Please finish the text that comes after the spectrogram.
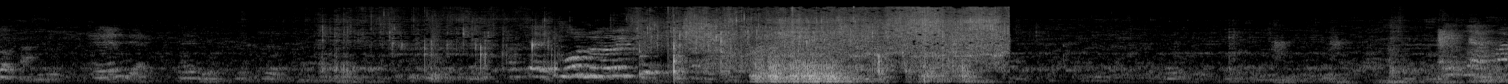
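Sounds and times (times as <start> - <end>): vegetables sizzling in hot oil: 3.0 - 10.1.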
